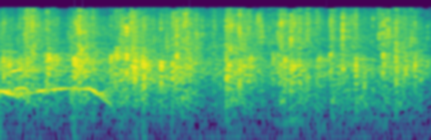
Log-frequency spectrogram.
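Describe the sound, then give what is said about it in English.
A crowd at a Sunday gathering applauds steadily as lead team members are brought up, many hands clapping in a dense, continuous patter at an even loudness, with a brief whistle near the start. “You guys can give them a round of applause.”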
